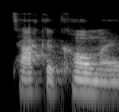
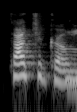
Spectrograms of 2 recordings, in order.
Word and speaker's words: Tachikoma: the Shell thing because I think it's a Takakoma is how it is. I'm sure I got it wrong, but I know that you were. Tachikoma.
